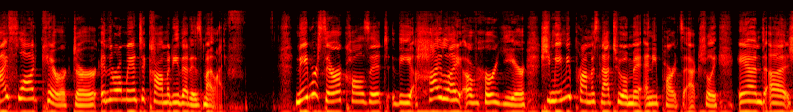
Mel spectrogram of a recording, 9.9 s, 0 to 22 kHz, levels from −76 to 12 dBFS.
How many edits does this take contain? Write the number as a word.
zero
